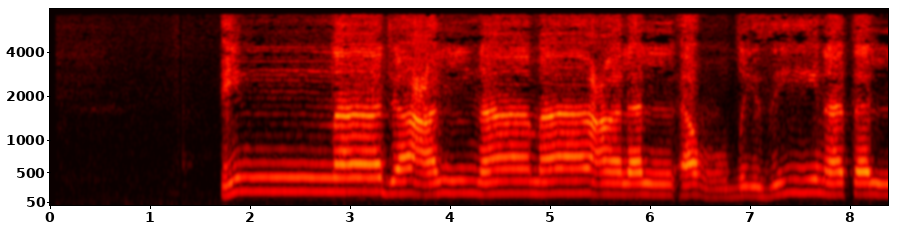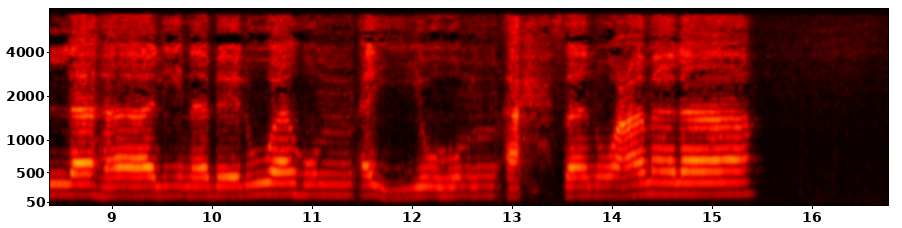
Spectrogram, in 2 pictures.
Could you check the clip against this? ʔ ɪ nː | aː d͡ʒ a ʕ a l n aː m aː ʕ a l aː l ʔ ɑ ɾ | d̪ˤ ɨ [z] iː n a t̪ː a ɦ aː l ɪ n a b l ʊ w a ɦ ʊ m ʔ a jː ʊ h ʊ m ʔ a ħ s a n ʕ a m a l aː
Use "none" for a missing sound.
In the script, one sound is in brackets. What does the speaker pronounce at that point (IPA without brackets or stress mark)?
z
